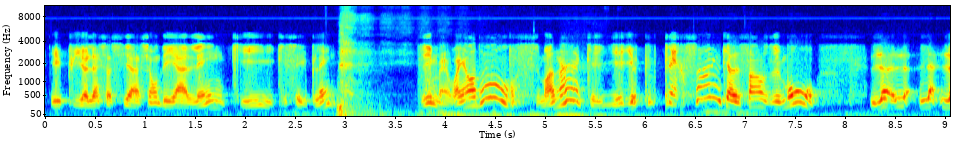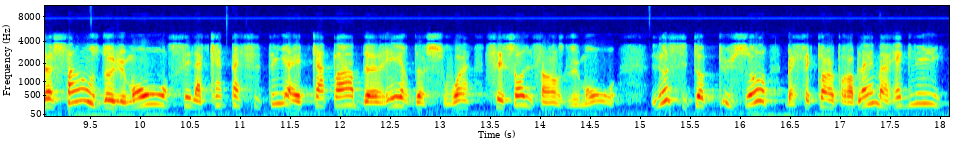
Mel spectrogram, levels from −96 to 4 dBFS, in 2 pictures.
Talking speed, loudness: 220 wpm, -20 LUFS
